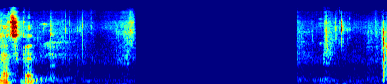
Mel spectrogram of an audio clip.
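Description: A metal dipstick scrapes as it slides into its tube.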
